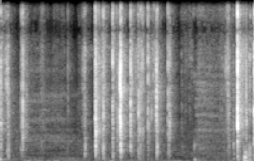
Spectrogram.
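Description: Tarot cards being shuffled for an astrology reading: soft riffling and flicking bursts, close and fairly quiet, with irregular clusters of card snaps separated by brief pauses and no voices.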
